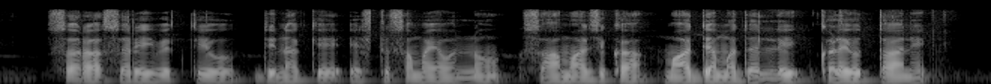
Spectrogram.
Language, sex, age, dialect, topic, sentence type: Kannada, male, 18-24, Mysore Kannada, banking, question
